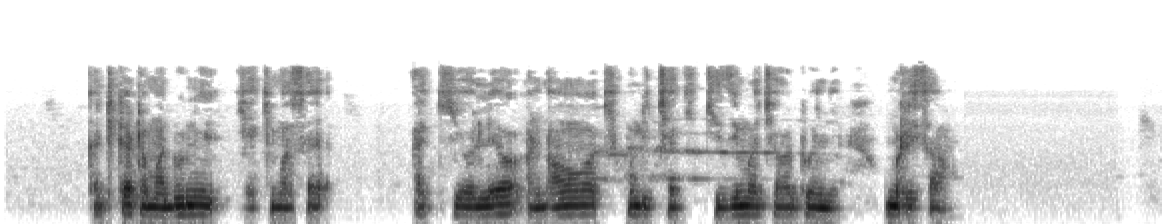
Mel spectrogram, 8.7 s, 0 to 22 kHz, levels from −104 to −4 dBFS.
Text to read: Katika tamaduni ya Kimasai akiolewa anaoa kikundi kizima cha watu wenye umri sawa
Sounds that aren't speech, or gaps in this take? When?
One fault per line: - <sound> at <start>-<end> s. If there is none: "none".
none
